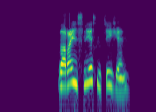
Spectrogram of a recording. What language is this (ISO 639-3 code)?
kab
